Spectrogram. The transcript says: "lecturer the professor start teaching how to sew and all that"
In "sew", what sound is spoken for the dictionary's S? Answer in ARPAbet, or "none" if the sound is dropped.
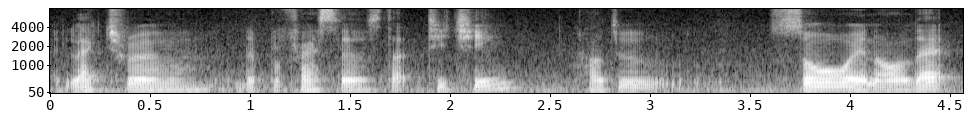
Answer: S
